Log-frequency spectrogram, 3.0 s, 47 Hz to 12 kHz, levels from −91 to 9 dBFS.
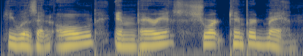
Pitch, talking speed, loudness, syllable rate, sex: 140 Hz, 160 wpm, -17 LUFS, 4.4 syllables/s, male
